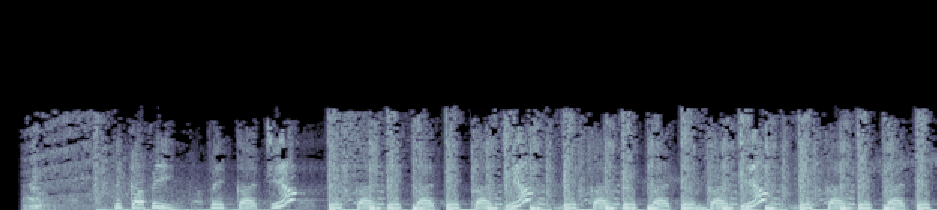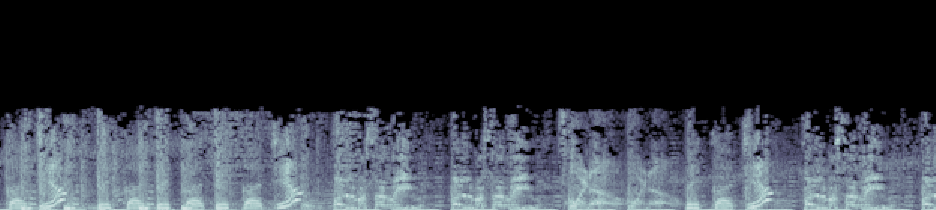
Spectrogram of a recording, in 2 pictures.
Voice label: Pikachu Pikachu, Message Ringtone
